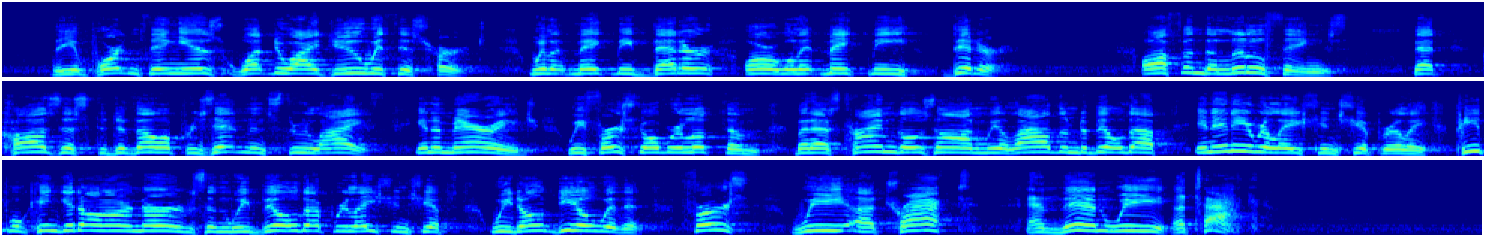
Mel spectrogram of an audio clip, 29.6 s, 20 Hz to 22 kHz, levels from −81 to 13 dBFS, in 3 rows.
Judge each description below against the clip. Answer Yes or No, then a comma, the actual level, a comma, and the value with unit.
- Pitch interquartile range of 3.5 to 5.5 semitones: No, average, 2.7 semitones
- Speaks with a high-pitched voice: Yes, high, 245 Hz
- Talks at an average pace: Yes, average, 160 wpm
